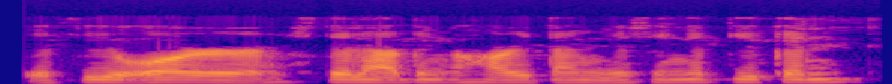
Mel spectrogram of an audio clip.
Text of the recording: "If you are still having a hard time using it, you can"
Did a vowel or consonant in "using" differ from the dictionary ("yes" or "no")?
yes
